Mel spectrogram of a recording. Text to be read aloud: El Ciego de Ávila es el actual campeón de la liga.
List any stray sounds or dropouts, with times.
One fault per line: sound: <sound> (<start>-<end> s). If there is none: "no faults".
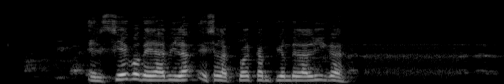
no faults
